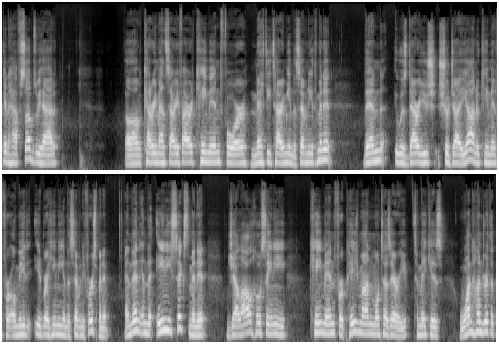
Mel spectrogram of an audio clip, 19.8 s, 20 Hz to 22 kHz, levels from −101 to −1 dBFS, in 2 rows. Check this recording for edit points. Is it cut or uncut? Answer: uncut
